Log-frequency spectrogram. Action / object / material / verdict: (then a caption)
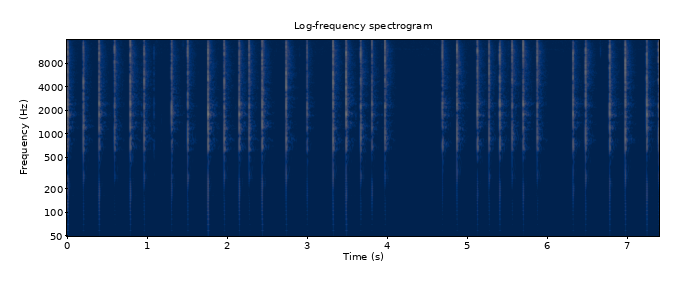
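tap / small cardboard box / cardboard / none. A small, hollow cardboard Grippostad medicine box is tapped with long nails, giving 33 quick, dry, hollow knocks with a woody, mid-pitched tone. The taps come in fast, uneven runs, with a brief pause about halfway through before the tapping resumes.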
